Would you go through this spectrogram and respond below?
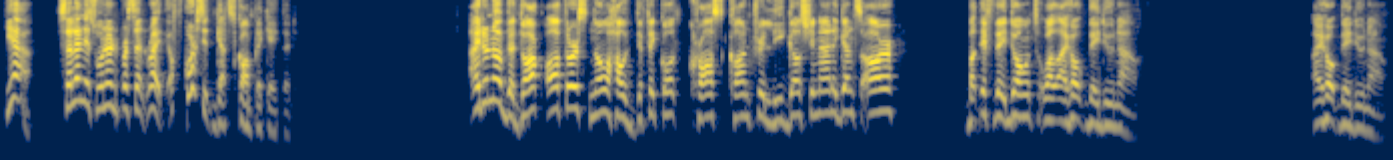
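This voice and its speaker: A male streamer with a voice a touch higher than most men's, arguing his points emphatically on a live broadcast. He trips over his words and starts sentences over, and he swears bluntly as he goes. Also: expressive, normal speed, pauses often, a bit bright. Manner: emphatic, argumentative, with frequent restarts; blunt and profane. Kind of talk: live-stream commentary reading and rebutting a document.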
